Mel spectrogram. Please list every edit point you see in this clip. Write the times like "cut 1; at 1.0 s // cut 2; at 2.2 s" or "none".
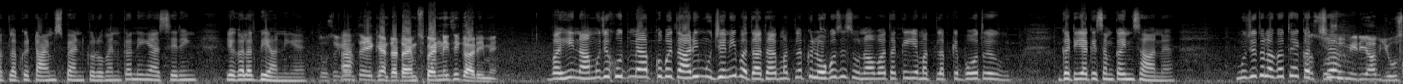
none

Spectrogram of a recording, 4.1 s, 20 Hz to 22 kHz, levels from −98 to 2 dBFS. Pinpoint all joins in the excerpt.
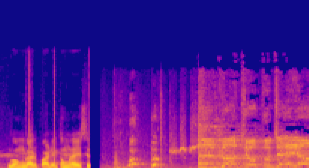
none

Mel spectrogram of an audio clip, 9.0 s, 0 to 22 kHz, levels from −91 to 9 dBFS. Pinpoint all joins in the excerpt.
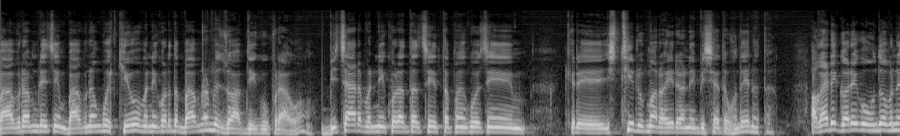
cut 1; at 3.1 s // cut 2; at 7.9 s

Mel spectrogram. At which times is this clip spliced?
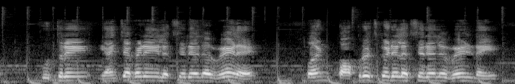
none

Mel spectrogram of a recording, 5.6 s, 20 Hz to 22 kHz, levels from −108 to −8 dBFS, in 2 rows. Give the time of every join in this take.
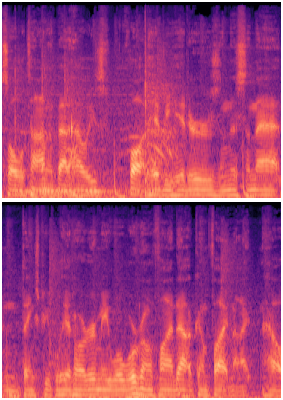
none

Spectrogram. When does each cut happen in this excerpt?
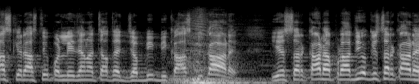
cut 1; at 2.0 s

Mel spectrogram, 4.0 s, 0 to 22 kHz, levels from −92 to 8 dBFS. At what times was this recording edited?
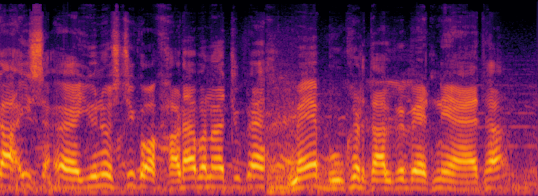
cut 1; at 2.0 s

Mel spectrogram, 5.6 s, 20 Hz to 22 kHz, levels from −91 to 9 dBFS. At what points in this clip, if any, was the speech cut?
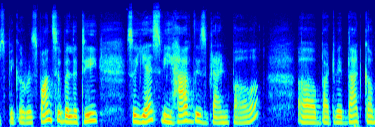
none

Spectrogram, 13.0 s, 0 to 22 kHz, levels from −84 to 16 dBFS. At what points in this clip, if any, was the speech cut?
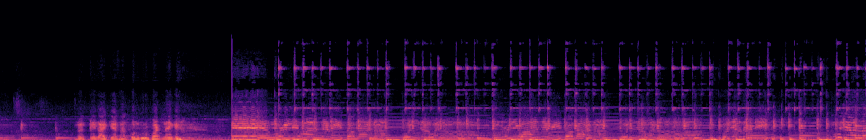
cut 1; at 3.5 s

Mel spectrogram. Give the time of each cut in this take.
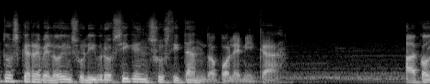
cut 1; at 2.6 s

